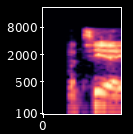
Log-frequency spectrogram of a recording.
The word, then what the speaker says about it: Mattia: Mattia, yeah.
